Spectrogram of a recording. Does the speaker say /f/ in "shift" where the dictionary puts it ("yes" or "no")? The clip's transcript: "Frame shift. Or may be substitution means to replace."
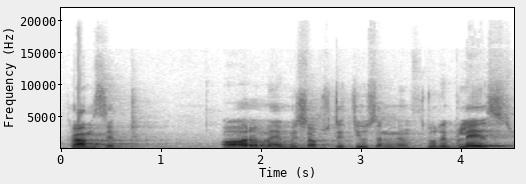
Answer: no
